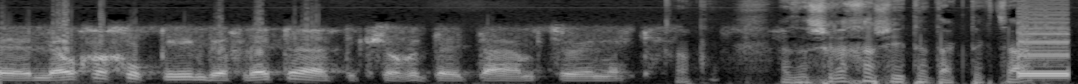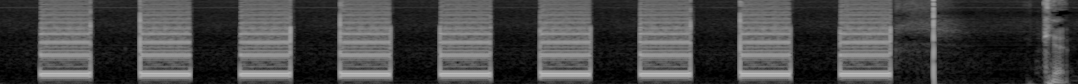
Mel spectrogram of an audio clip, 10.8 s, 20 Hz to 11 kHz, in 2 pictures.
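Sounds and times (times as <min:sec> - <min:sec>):
speech: 0:00.0 - 0:05.4
telephone busy tone after a disconnected call: 0:05.1 - 0:09.9.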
